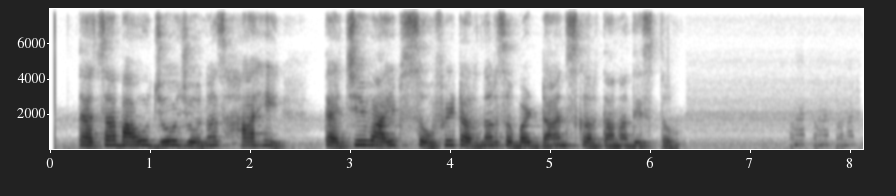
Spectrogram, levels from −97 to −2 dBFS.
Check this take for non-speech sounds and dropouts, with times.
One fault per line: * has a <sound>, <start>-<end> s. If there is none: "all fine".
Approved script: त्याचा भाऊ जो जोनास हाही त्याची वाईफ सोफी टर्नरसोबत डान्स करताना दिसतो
* has a laugh, 7.4-8.1 s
